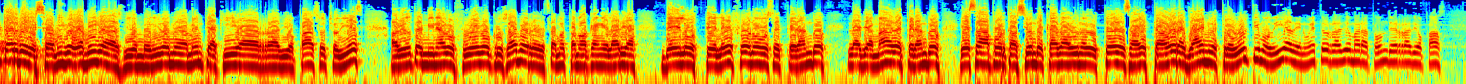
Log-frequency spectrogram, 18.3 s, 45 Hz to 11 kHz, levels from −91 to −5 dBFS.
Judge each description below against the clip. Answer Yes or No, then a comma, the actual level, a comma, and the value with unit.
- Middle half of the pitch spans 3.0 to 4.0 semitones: No, narrow, 2.6 semitones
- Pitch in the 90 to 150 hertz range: No, medium, 160 Hz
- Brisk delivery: No, average, 165 wpm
